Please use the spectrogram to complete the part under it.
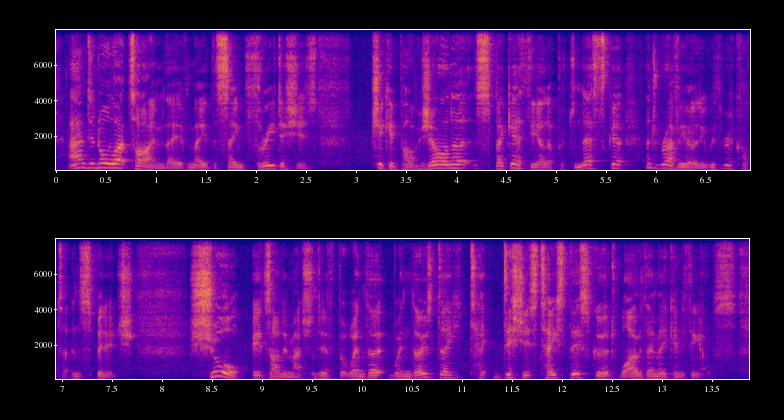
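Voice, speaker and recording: A man's voice: a little high, darkish tone. A man solving a puzzle on a livestream, reading clues aloud with frequent restarts and asides. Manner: reads aloud haltingly, with many restarts and asides. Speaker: puzzle solver. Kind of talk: casual chat while solving a puzzle on a stream.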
